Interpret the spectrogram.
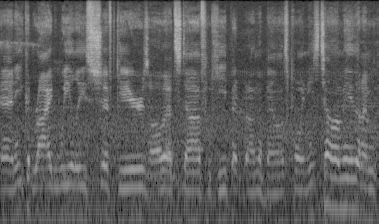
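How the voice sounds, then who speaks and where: A man's voice: medium pitch, steady tone, moderate pace. A middle-aged man telling a casual, rambling anecdote, acting out bits as he goes, recorded outdoors on a patio from a distance. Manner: rambling, acts out quotes and engine sound effects. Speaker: storyteller. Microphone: camera several meters away. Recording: distant mic, outdoor background noise.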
